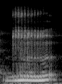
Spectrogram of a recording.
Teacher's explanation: the technical term for my personal favorite sound, the brr, is a voiced bilabial trill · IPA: ʙ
